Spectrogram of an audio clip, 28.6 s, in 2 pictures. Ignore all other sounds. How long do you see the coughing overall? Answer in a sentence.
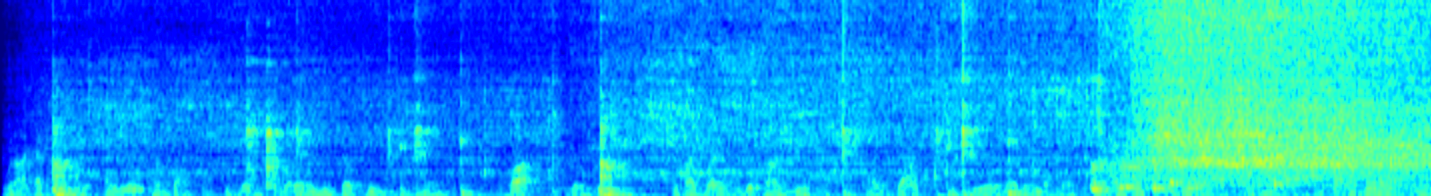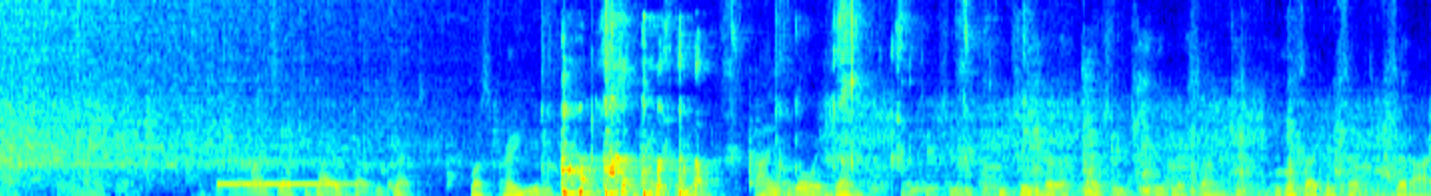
You can hear the coughing for 2 seconds altogether.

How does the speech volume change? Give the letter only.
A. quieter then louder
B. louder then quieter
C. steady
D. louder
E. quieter
D.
